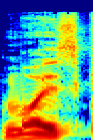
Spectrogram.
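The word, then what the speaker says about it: Moïse: Wobei ich auch sagen muss, dass ich Mois kenne, den ich übrigens richtig ausspreche. Ich habe es mir nochmal versichern lassen.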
